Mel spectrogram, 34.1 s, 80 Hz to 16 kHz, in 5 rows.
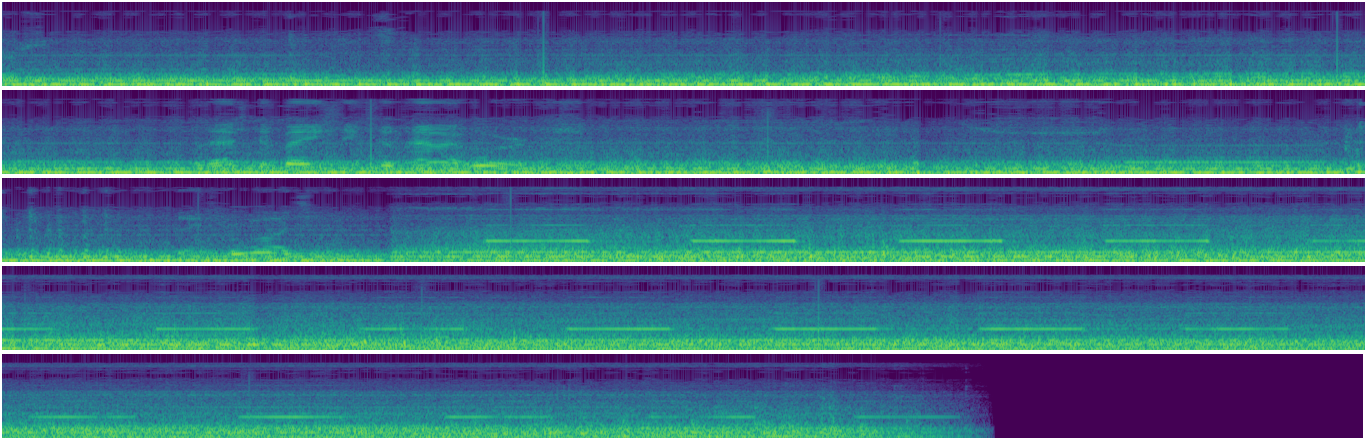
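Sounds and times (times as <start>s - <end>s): excavator diesel engine running: 0.0s - 32.2s
travel alarm beeping: 15.6s - 32.2s.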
